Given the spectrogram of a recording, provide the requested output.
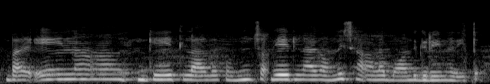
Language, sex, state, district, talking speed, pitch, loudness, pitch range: Telugu, female, Andhra Pradesh, Guntur, 135 wpm, 215 Hz, -23 LUFS, 200-225 Hz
